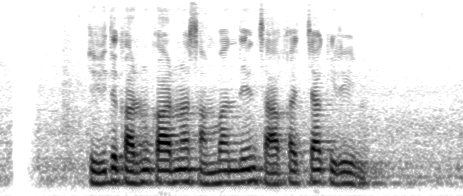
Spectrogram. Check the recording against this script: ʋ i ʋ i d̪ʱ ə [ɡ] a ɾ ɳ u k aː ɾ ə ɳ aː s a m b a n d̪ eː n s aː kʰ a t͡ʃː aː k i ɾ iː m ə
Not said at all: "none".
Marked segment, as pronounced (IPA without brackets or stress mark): k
